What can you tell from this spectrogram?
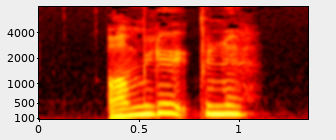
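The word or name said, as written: omløbende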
